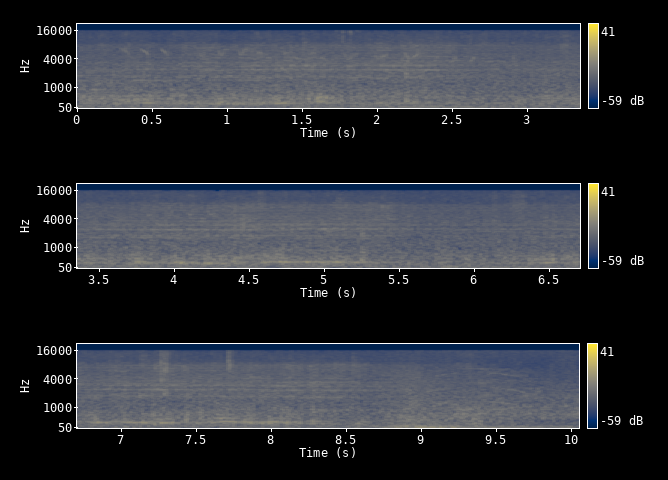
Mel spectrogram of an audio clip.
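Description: Passenger train running along the rails: a steady rumble with wheel clatter, the low rumble swelling about nine seconds in.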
